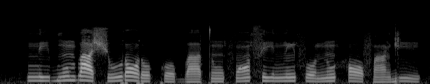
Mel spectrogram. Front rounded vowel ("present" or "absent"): absent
